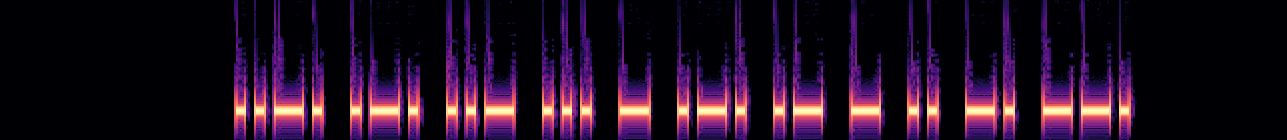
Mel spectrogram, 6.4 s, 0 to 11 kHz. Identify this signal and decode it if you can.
Morse code, heard as a keyed tone, about 25 wpm, 700 Hz. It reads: FRUSTRATING
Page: morse-code-ninja-practice-25wpm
